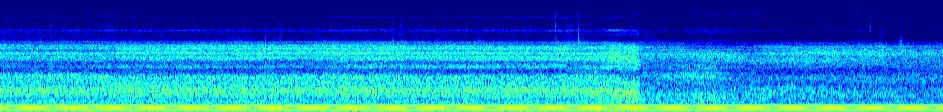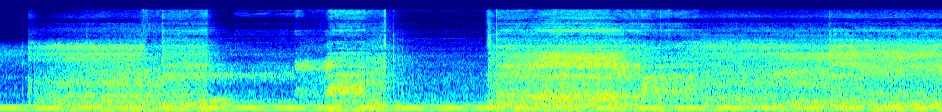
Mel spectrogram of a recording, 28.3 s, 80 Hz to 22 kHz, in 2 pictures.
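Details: Pre-owned Philips Cough Assist E70 mechanical insufflator-exsufflator, tested and working: steady machine hum and airflow noise, then louder surging air pushes.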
